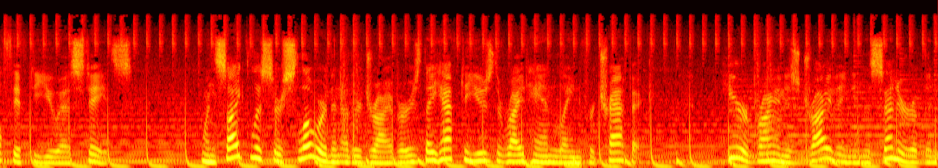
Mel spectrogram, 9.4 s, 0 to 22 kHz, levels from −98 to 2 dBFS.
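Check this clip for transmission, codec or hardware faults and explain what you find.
No transmission, codec or hardware fault is audible anywhere in the recording.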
